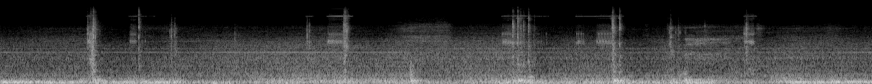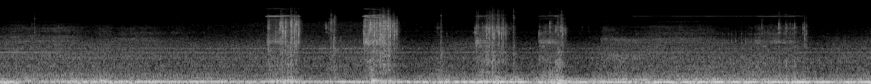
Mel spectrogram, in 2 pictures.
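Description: A vehicle engine idling steadily, with repeated sharp metallic clinks and clanks of tools and hardware while a truck is worked on for towing. The clinks come in ones and small clusters, and the engine hum grows stronger about halfway through.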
